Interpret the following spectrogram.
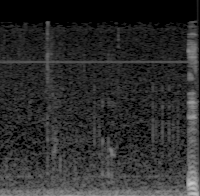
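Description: A pause in studio conversation: low electrical hum and quiet room tone with a faint steady high whine, and a man starting to speak right at the end.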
